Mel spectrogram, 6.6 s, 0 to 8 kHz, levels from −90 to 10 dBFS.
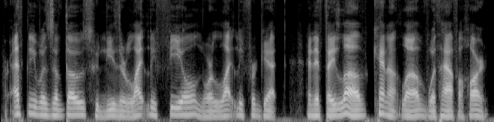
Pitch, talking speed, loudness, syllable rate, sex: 105 Hz, 200 wpm, -20 LUFS, 4.8 syllables/s, male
